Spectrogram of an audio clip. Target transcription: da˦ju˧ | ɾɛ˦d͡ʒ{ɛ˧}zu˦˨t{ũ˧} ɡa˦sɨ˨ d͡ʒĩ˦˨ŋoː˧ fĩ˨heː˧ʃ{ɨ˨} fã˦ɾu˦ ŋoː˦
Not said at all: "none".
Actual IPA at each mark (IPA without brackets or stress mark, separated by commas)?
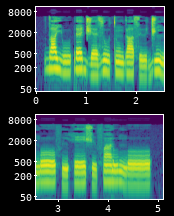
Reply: ɛ˨, ũ˧, ɨ˨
